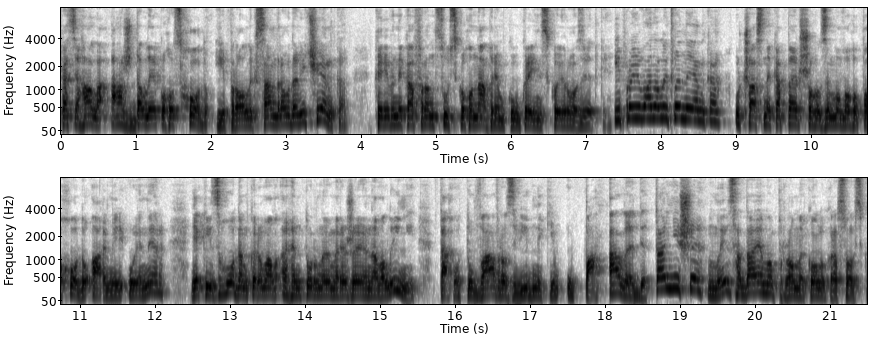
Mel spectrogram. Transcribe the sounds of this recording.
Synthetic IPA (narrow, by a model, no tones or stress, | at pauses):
kɐsʲɐɦɑlˠɐɐʒd̪ɐlˠɛkɔɦɔsxɔd̪ʊipɾɔɐlˠeksɑnd̪ɾɐɔd̪ɐʋʲit͡ʃɛnkɐ̰ | keɾʲiwnɪkɑfɾɐnt̪susʲkɔɦɔnɑpɾʲɐmkʊːkɾɐjinʲsʲkɔjiɾɔzʲʋʲit̪kɪ̥ipɾɔiʋɑnɐlˠɪt̪ʋenɛnkɐut͡ʃɑsnɪkɐpɛrʃɔɦɔzɪmɔʋɔɦɔpɔxɔd̪ʊʔɑrmʲijiʔɔɛnɛr | jɐkɪjzɦɔd̪ɐmkeɾʊʋɑwɐɦe̞nt̪urnɔjʊmeɾeʒɛjʊnɐʋɐlˠɪnʲḭ | t̪ɐhɔt̪ʊʋɑwrɔzʲʋʲid̪nɪkʲiwupɑɐlˠɛd̪et̪ɑlʲnʲiʃɛmɪzɦɐd̪ɑjemɔpɾɔmɪkɔlˠʊkɾɐsɔwsʲkɔ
